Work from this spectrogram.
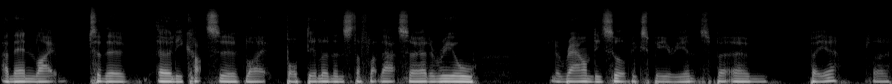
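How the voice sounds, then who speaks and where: In an Essex accent, a man speaks at a moderate pace and medium pitch, his tone dark and mellow, his intonation monotone and flat. Long, frequent pauses break up the dry, close sound with no echo. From Essex, England. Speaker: musician in a rock band. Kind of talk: casual chat.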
